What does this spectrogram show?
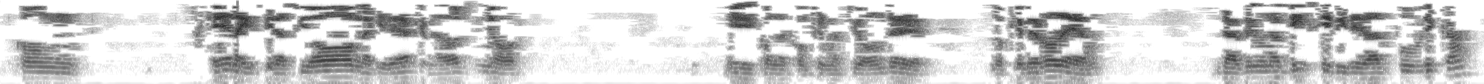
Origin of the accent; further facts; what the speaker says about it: Barquisimeto, Lara, Venezuela; born there; No, yo nací en el municipio Irribarren de Barquisimeto.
